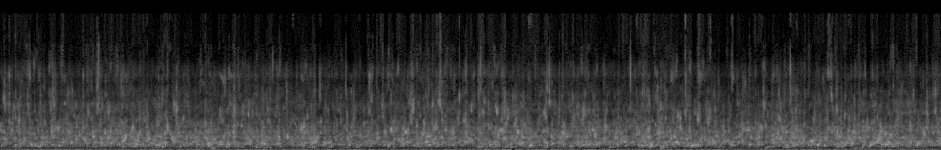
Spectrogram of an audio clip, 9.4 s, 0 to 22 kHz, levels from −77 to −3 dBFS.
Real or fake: fake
